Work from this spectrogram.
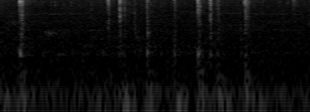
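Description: A computer keyboard is typed quickly and close up while a file name is entered, giving a run of crisp, uneven key clicks with no talking.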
